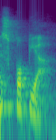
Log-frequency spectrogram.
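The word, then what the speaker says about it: Скопје: उनकी capital city है, उसको वो लोग प्रोनाउंस करते हैं स्कोपिया।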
